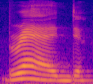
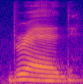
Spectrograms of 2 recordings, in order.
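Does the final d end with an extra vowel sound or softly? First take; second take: extra vowel; soft. First: The final d ends with an added vowel. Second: The final d is released softly and lightly. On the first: The speaker calls it wrong. "Đừng đọc là" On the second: The speaker calls it right. "đọc nó rất là tinh tế thôi"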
